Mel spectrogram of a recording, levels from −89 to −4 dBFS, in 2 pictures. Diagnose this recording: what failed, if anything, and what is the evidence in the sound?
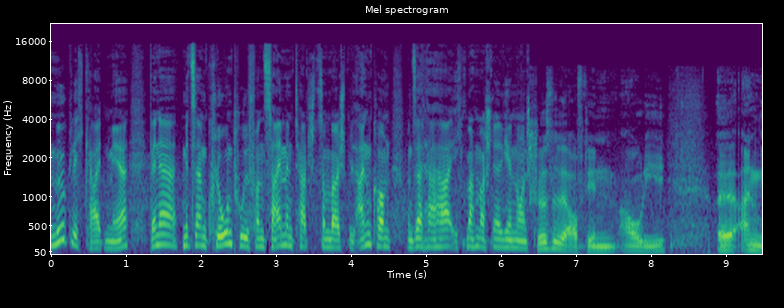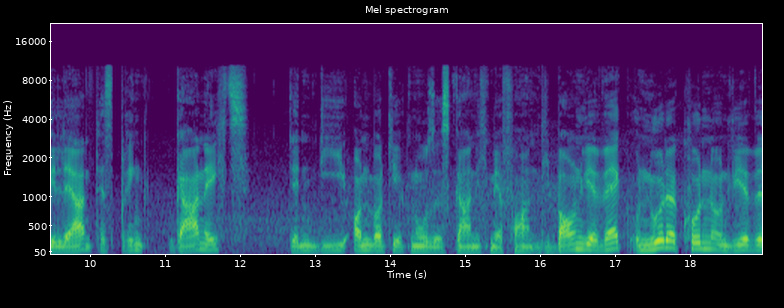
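From 6.38 s to the end, a section at the wrong speed plays at 0.652 times normal rate, dropping about seven semitones and sounding slow and deep. Likely a playback or editing clock mismatch. On a spectrogram, harmonics shift downward and features stretch horizontally.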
